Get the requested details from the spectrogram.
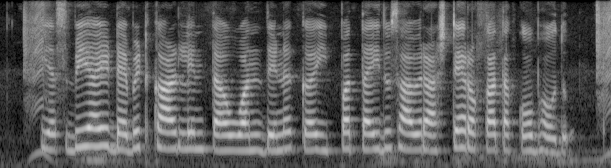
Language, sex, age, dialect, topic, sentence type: Kannada, female, 18-24, Northeastern, banking, statement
